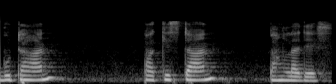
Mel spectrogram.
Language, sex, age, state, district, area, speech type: Bodo, female, 18-30, Assam, Kokrajhar, rural, spontaneous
